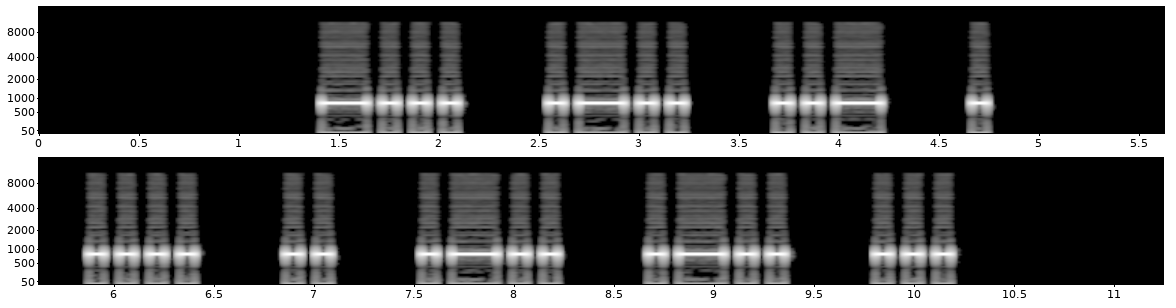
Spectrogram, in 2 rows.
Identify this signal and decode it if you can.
Morse code, heard as a keyed tone, about 16 wpm, spaced as for 12 wpm, 800 Hz. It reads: BLUE HILLS
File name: CW Code Groups @10WPM / fromSM's / Cities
